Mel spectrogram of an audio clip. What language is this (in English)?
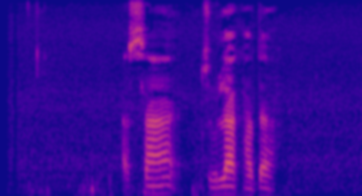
Dhatki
